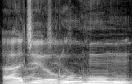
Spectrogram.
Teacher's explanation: جیم چونکہ حروف قلقلہ میں سے ہے تو یہ ساکن ہے، تو اس کے اوپر جو ہے ہم اس کو جو ہے ہلا کر پڑھیں گے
